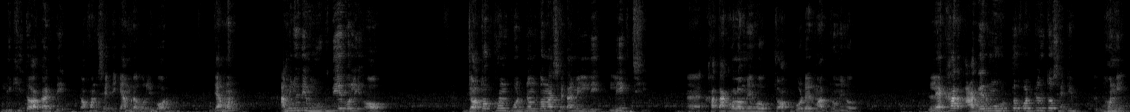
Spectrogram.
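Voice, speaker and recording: A man teaches a grammar lesson in a high, very bright, ringing voice. He explains patiently and goes back over each point slowly. The sound is echoey, as if from a bare room. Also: animated, slight background noise. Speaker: language teacher.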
